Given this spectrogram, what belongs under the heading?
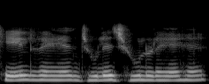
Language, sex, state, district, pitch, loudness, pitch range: Hindi, female, Bihar, Purnia, 200 Hz, -27 LUFS, 200-205 Hz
